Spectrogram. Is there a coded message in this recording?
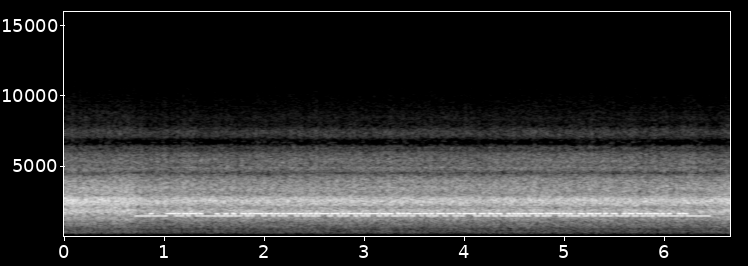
Yes: RTTY (45.45 baud, 170 Hz shift) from 0.7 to 6.5 s, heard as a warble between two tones, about 1550 Hz centre, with radio static. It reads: QUE EREN ELS ANTICS EGIPCIS?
